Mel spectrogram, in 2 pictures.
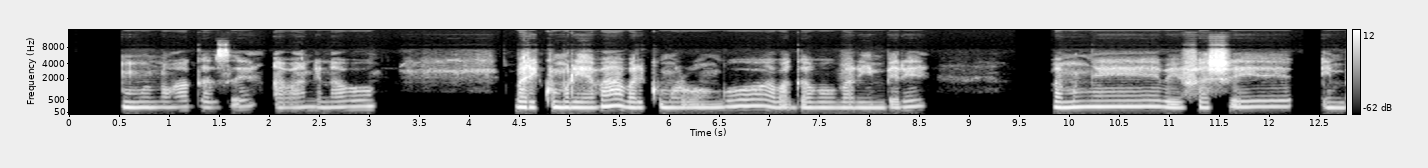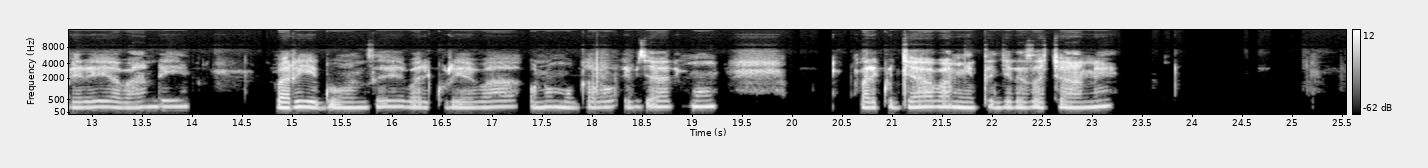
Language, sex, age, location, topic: Kinyarwanda, female, 18-24, Nyagatare, health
